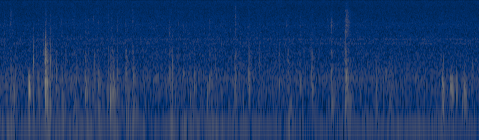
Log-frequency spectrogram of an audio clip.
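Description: Scattered soft gurgles and brief popping sounds over a low steady hum, with a few faint clicks: ordinary stomach growling (borborygmi).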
